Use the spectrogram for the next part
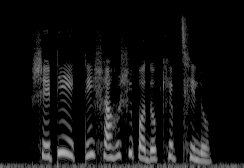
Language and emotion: Bengali, neutral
